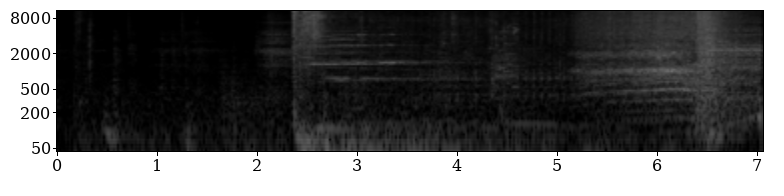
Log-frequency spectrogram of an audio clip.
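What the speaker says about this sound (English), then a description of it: "Did you just get hit by a car?" A car strikes someone in a FNAF video game: quiet, scattered noises, then a sudden loud impact followed by sustained engine roar with tonal whine, rising again toward the end.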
